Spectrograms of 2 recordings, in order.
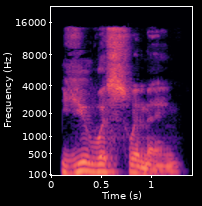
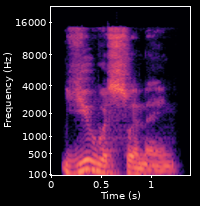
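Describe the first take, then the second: The two takes are said the same way.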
